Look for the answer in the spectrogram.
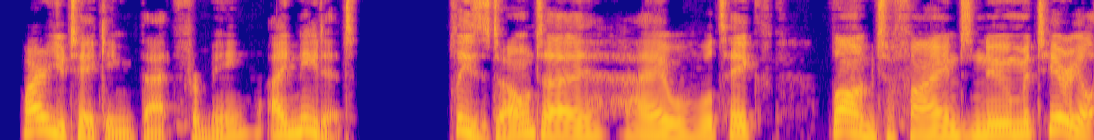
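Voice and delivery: statue monster character voice. Voicing the statue creature as a character drags a figure away: voice of the statue creature. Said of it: "and that voice again goes".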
